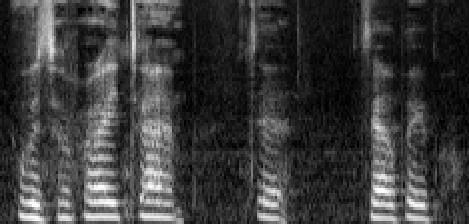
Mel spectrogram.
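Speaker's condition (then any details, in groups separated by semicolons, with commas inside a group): ALS; onset in hands; symptoms 5 years, diagnosed 2 years ago; speech noticeably affected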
